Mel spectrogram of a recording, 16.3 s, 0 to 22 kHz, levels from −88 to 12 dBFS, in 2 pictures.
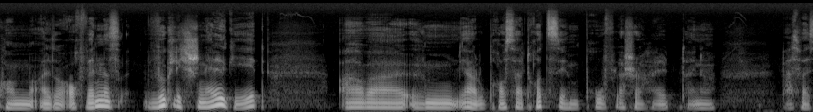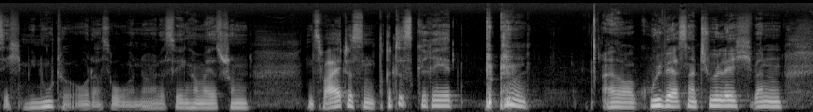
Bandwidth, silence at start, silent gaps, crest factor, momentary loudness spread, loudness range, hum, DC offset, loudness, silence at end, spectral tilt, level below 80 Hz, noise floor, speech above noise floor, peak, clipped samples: over 20 kHz; 0 s; none; 22 dB; 15 LU; 11 LU; none; under 0.1%; -26 LUFS; 0 s; -5.5 dB/octave; -72 dBFS; -58 dBFS; 32 dB; -4 dBFS; under 0.1%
